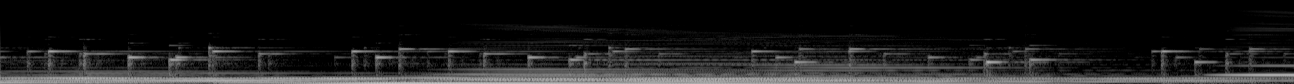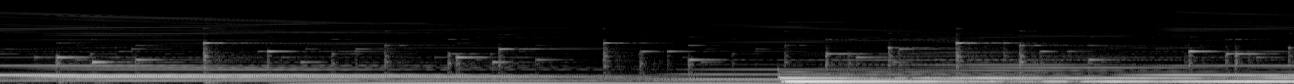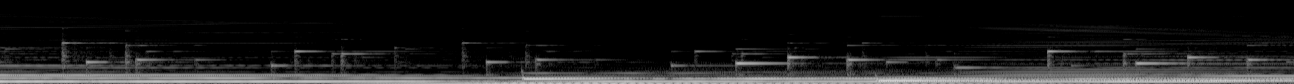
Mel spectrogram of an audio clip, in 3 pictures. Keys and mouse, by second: 1.2 click, 2.4 ctrl+alt+click, 4.2 click, 4.9 click, 6.8-38.8 Delete, 8.5 click, 9.3 alt+click, 10.6 click, 11.3 click, 12.1 shift+click, 13.1 m, 14.4 click, 16.8-18.6 shift+drag, 19.0-20.8 shift+drag, 21.2-22.5 shift+drag, 23.6 f, 24.3 alt+click, 25.9 click, 26.9-29.4 alt+drag, 30.1 ctrl+alt+click, 30.7-33.0 alt+drag, 33.1 ctrl+alt+click, 33.5 alt+click, 34.2-36.1 ctrl+alt+drag, 36.7-38.8 drag.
